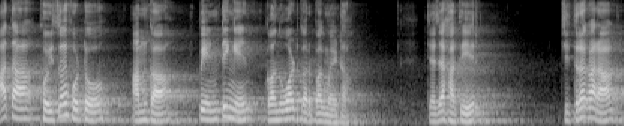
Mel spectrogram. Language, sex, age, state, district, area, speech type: Goan Konkani, male, 18-30, Goa, Bardez, urban, spontaneous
